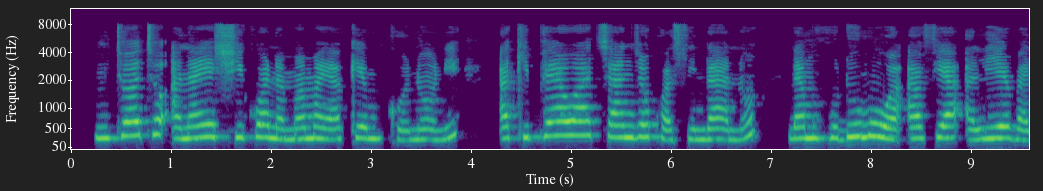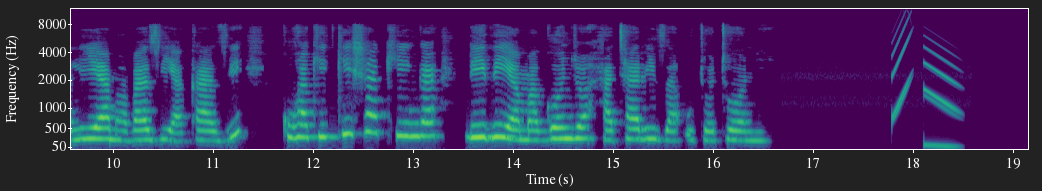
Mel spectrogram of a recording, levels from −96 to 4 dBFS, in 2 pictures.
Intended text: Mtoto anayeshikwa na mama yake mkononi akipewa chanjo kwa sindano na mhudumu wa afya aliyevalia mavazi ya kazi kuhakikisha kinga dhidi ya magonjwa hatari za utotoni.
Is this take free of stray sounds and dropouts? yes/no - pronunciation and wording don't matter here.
no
